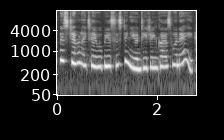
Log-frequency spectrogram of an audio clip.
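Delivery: high, bright-voiced principal; Nezu voice. Nezu asking Gem about housing, high character voice. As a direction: lift the pitch way up for the chimera principal.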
